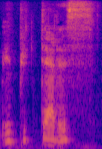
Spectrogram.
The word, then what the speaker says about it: Epictetus: Epictetus.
